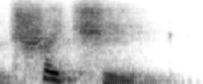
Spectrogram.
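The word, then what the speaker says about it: trzeci: И, как и звук «в», он произносится глухо, если стоит после глухого согласного. Например, в слове «тшечи».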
